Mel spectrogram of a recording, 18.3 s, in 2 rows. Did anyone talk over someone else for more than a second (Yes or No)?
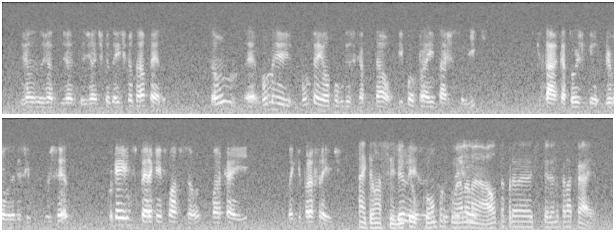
Yes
